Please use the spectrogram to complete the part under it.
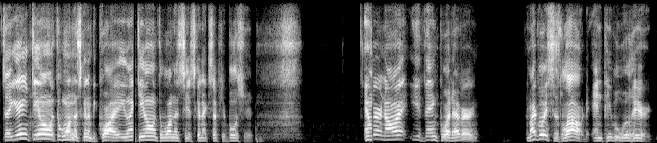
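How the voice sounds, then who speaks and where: A man's voice: fairly high pitch, vocal fry. A man hosting a livestream who rants at a seller with profane, confrontational, repetitive jabs. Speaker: toy reviewer and livestream host. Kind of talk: angry livestream rant. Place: home livestream setup.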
